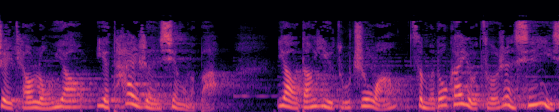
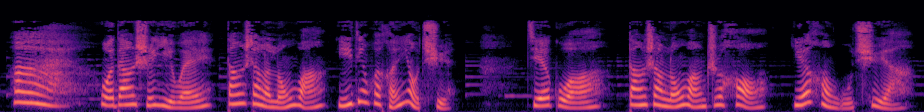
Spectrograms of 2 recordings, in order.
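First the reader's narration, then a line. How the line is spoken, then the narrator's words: Sighing. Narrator (Chinese): 白姬叹道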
